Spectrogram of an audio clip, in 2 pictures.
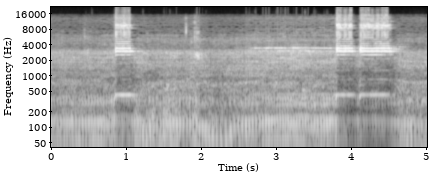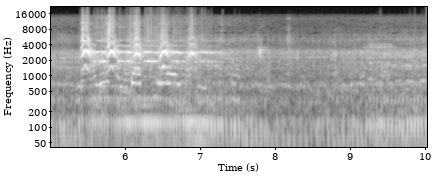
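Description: A petrol motorcycle engine drones steadily through crowded Andul market traffic, with several sharp horn toots from nearby vehicles and people talking around it.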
